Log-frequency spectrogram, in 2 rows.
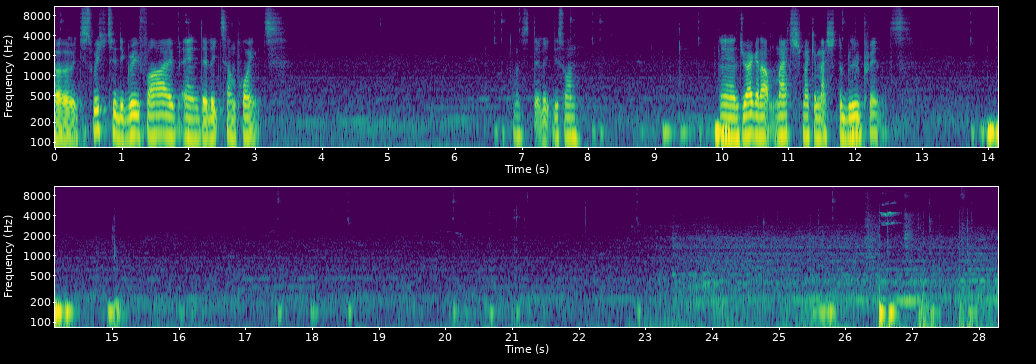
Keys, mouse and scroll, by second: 0.4 right click, 1.8 click, 6.9 right click, 8.0 click, 13.7-20.5 drag, 20.5 scroll down 1, 22.9-26.5 drag, 26.5 F8, 28.1-28.3 scroll up 1.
